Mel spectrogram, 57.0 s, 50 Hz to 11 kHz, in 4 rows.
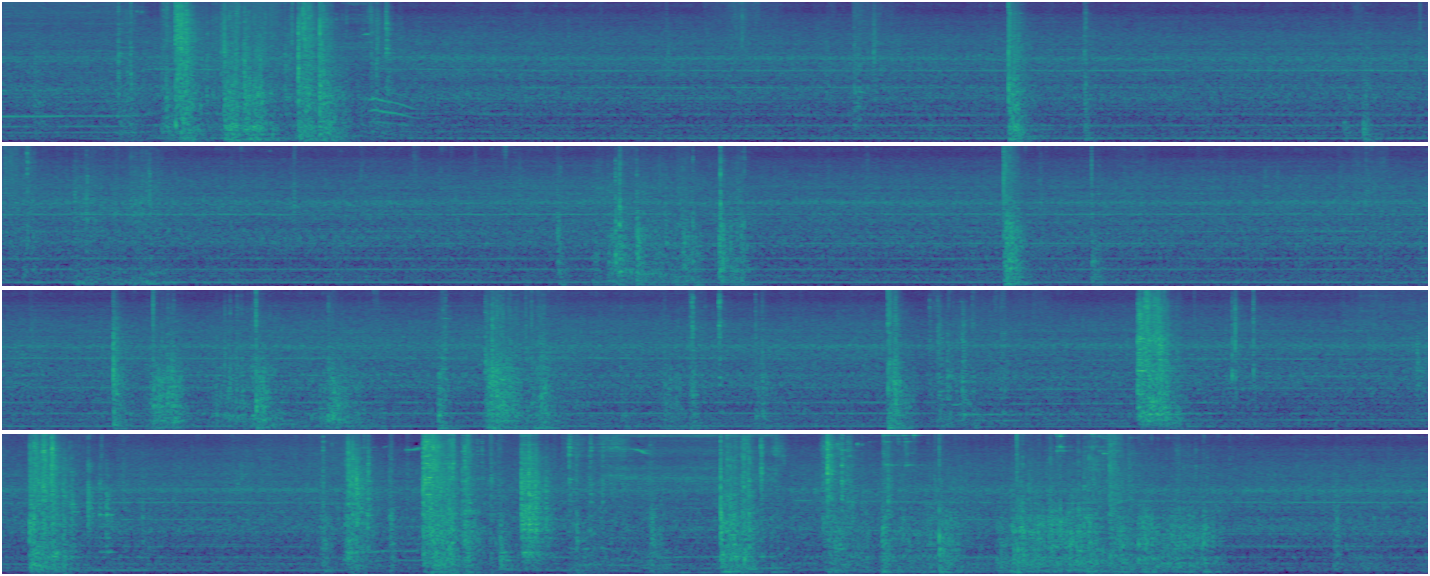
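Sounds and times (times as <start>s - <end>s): garbage truck idling: 0.0s - 57.0s
trash carts knocking and clattering: 1.2s - 4.0s, 10.0s - 11.0s, 19.7s - 21.9s, 24.2s - 25.5s, 29.5s - 36.4s, 37.3s - 38.7s, 39.8s - 41.1s, 42.6s - 44.3s, 45.9s - 55.3s.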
